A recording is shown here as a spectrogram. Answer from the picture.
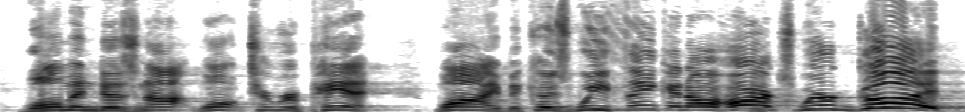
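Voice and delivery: emphatic sermon delivery; impassioned preaching. Real, not acted. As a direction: preach it forcefully, building to emphatic peaks. Preaches at full force.

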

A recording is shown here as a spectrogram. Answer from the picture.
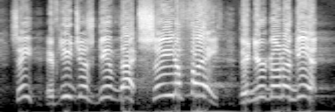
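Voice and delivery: put-on high, loud Southern prosperity-preacher accent; hammed-up Southern TV preacher accent. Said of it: "notice my southern accent just kicked in".

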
